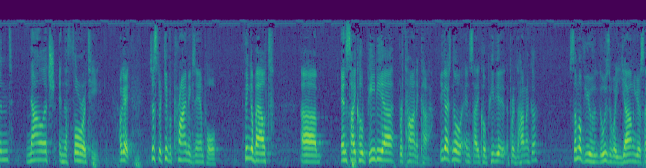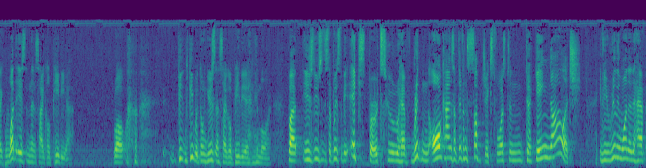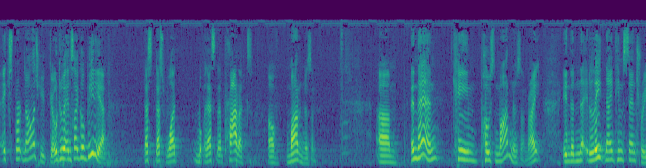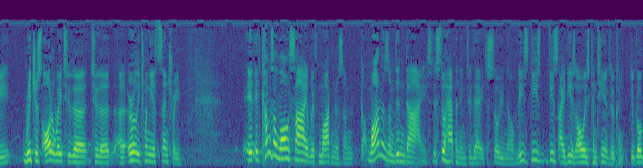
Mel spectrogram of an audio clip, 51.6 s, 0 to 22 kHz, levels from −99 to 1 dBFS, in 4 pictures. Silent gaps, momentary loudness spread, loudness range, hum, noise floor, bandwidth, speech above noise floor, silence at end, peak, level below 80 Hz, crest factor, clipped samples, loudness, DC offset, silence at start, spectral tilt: none; 15 LU; 8 LU; none; -51 dBFS; 13.5 kHz; 30 dB; 0 s; 0 dBFS; -58 dBFS; 22 dB; under 0.1%; -22 LUFS; under 0.1%; 0 s; -4.5 dB/octave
